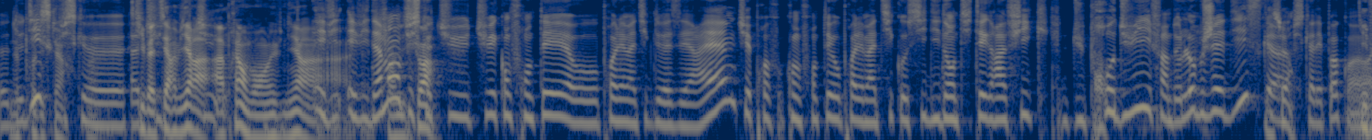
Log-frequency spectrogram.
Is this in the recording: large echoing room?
no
